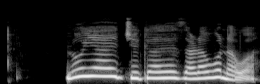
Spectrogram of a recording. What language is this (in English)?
Pashto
